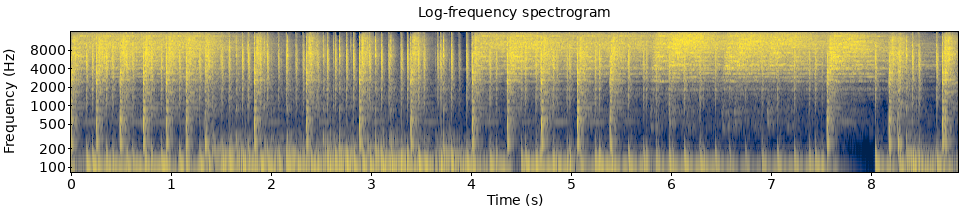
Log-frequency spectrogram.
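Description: Roland TD-11K electronic drum kit played through its module, a fast, busy beat of bass drum, snare and cymbals. The playing breaks off briefly about eight seconds in, then a last run of hits follows.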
